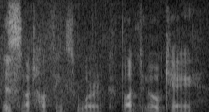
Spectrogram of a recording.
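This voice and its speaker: A man giving casual, rambling and halting commentary as he plays through a video game. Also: extremely low pitch, fairly even intonation, slight background noise. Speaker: gamer commenting on a playthrough. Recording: dull lo-fi mic, faint game music. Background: game music.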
